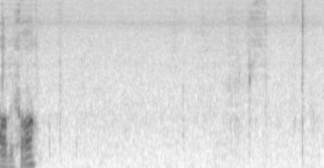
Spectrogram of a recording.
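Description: A paper page of a book turns.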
